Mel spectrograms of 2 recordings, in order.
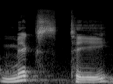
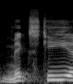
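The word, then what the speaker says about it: Mixte: actually the loner Porsche mix tee mix tee I believe is pronounced stands for mixed okay so basically a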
